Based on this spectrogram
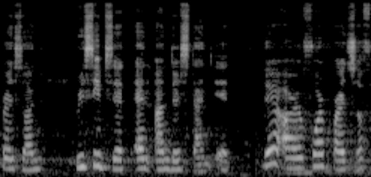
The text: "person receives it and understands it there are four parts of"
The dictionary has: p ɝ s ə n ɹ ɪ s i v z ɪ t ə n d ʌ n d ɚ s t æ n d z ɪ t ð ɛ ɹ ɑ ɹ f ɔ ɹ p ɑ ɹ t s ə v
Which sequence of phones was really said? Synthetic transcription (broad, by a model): p ɝ s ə n ɹ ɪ s i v s ɪ t ə n d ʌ n d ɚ s t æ n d ɪ t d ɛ ɹ ɑ ɹ f ɔ ɹ p ɑ ɹ t s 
